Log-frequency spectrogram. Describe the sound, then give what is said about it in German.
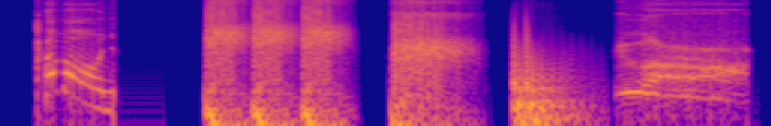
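Five loud, punchy video game hit and punch sound effects in a row, separated by short silences, some mixed with groaning, crunchy cries of pain. “also gerade auf der Audioebene, die Samples, sowohl die Schlagsamples, auch, auch die Schreie sind auch in ihrer Abmischung sehr satt, sehr plastisch.”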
